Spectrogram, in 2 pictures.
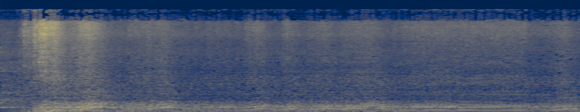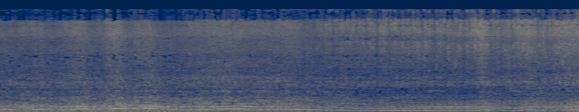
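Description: Exhaust note of a classic Ferrari engine revving: a loud, rising burst at the start, then a continuous throaty drone whose pitch wavers up and down throughout.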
